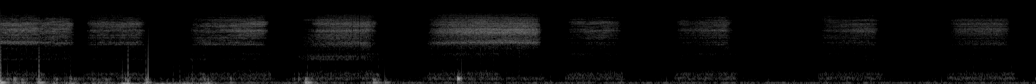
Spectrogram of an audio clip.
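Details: Wild barn owl nestlings in a monitored nest box during a feeding frenzy as mouse prey is dropped in: about nine harsh, breathy hisses, each near half a second, repeating roughly once a second, with low scuffling below.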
